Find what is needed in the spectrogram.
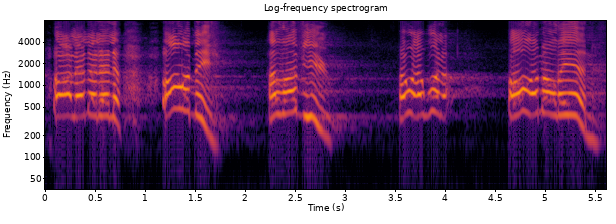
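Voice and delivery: high, loud cries of devotion; acted fervent outburst. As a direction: shout it all out as an overeager disciple. Acts Peter's overjoyed total devotion.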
